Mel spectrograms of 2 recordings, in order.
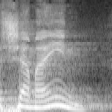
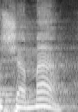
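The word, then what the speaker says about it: Samhain: Los druidas eran satanistas que alababan y servían al Dios de la muerte, Shamaín, pronunciado Shamá.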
